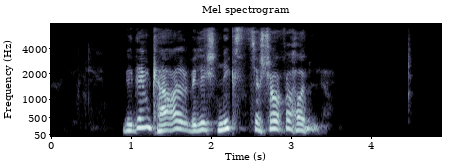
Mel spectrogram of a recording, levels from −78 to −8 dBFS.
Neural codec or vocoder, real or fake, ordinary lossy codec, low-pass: codec, 16 kHz, 2 kbps, FreqCodec, larger model; fake; AAC, 48 kbps; 7.2 kHz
